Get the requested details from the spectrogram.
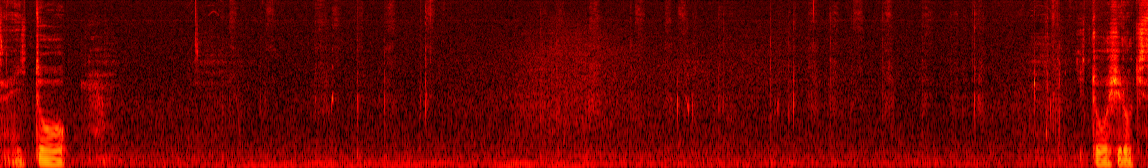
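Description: A marker squeaks and taps in short strokes on a whiteboard.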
